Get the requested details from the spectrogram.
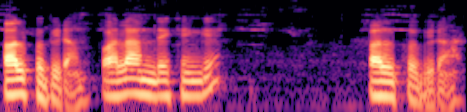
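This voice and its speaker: A man teaches an exam-prep grammar lesson in a voice of ordinary pitch. He talks slowly and patiently, repeating each key term several times and explaining step by step. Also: lively intonation, creaky, a little mellow, slight background noise. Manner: slow, repetitive, explaining step by step.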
